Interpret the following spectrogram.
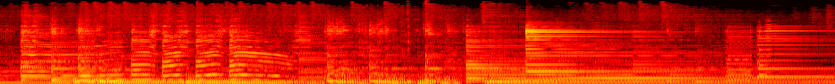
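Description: Live blues band music: electric bass and guitar playing, with bending lead notes in the first few seconds. About five seconds in, a full chord is struck and left ringing, slowly fading.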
